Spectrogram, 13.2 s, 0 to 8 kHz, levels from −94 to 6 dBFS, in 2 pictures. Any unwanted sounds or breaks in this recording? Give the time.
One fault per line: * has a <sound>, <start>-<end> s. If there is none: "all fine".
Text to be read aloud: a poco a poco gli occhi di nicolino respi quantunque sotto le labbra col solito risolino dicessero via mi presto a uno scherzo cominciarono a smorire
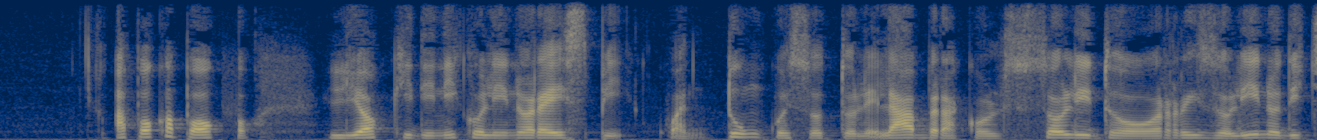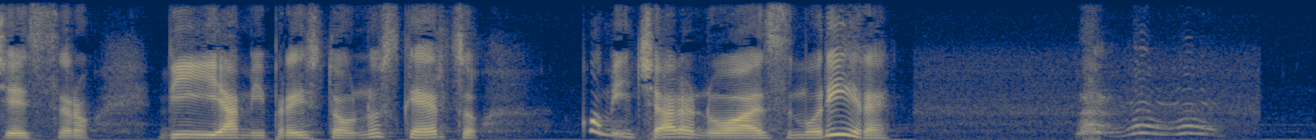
* has a dropout, 1.1-1.2 s
* has a bark, 12.0-12.7 s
